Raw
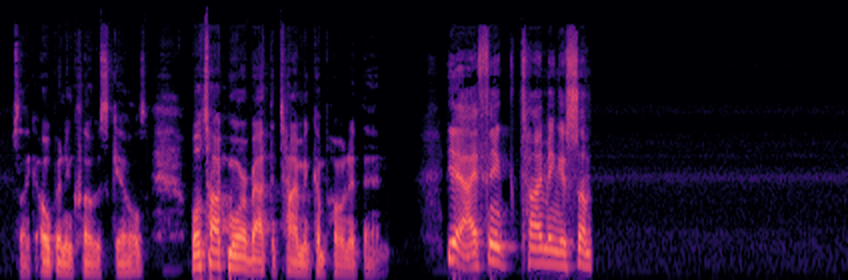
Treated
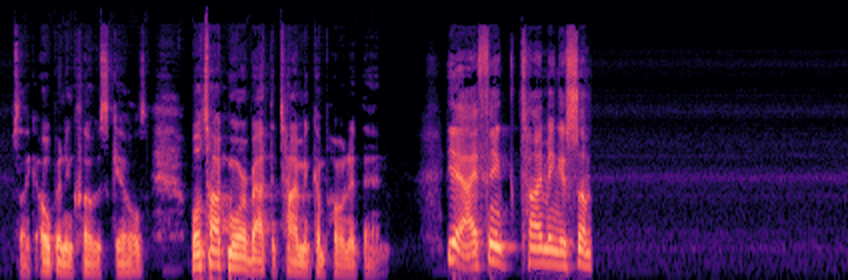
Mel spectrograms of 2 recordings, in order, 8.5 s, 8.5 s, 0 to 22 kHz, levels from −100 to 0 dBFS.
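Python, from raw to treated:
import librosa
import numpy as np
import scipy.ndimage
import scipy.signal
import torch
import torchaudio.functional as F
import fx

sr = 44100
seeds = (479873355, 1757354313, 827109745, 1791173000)

y = fx.small_body(x, sr, hz=(340.0, 1300.0, 3900.0), ring_ms=45, db=6)
y = F.gain(torch.from_numpy(y), 8.0).numpy()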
